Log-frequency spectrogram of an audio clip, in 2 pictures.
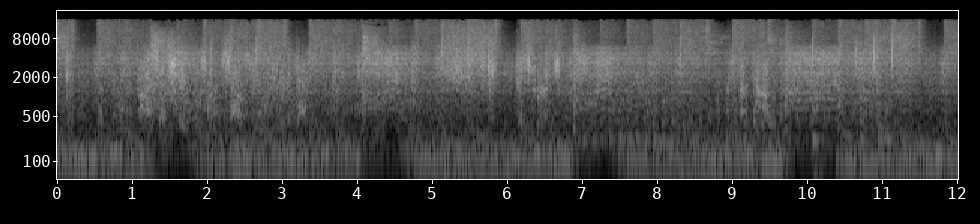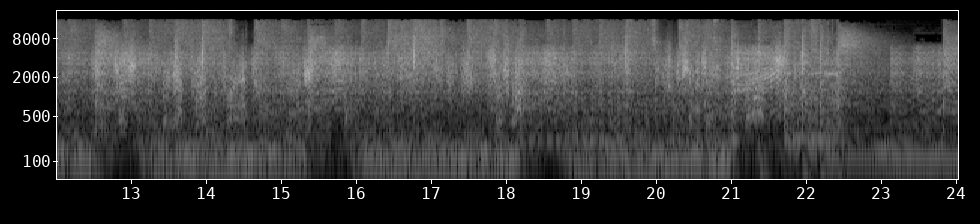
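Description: Brutal death metal/goregrind: heavily distorted guitars, bass and drums playing a dense riff, with the low end cutting out briefly every few seconds in stop-start breaks.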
